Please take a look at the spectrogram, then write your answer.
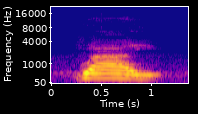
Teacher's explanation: A gente percebe quando falamos, o som das 3 vogais se pronunciam junto. Então, quando a gente separa a sílaba, essas 3 vogais ficam juntas, ó. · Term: tritongo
